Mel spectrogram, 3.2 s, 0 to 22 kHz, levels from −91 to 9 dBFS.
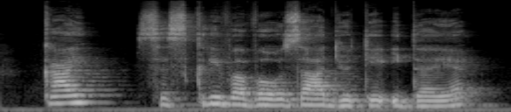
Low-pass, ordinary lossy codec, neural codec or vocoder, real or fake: none; none; none; real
